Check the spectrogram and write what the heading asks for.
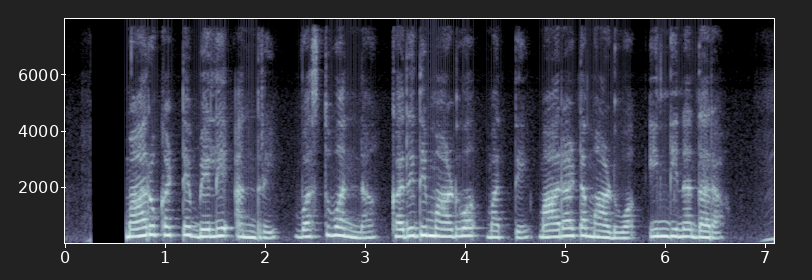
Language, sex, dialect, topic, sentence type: Kannada, female, Coastal/Dakshin, agriculture, statement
